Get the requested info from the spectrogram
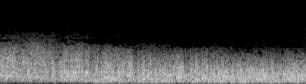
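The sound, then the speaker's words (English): A loud, steady roar of storm wind with deep rolling thunder, sustained without any break or sharp crack, and no voices. “I came awake, my head ringing with the force of the thunderclap.”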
